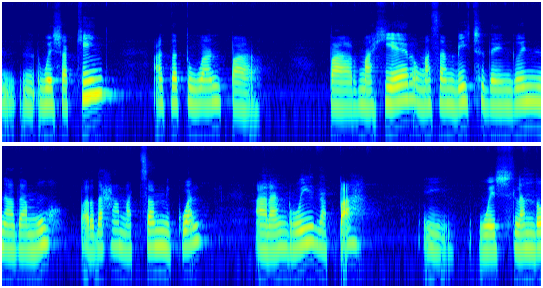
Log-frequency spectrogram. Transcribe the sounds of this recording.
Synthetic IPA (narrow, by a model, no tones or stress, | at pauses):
weʃakiɲ | a̰t̪at̪uwanpa | paɾmahjeɾomasambit͡ʃd̪eŋɡəɲnad̪amuh | pa̰ɾd̪ahamat͡samːikʷal | a̰ɾanɾwilapa̰h | ḭ | weʃland̪o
